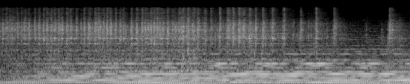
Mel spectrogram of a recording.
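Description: Background music: a sustained chord of held notes that swells slightly, with a few short high ticks in the second half.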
